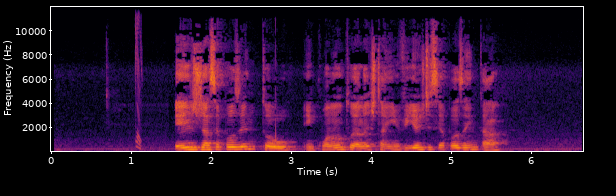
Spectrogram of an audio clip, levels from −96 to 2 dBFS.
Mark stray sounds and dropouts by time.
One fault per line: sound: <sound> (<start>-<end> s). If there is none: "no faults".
sound: chirp (1.1-1.1 s)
